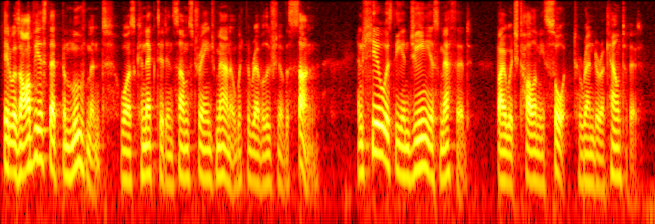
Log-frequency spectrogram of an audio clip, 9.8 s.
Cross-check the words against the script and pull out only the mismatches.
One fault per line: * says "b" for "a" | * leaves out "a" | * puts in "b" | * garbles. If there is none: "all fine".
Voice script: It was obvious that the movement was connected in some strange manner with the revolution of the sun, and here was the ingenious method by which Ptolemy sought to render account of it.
all fine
